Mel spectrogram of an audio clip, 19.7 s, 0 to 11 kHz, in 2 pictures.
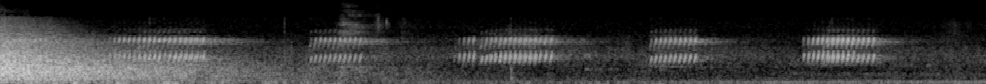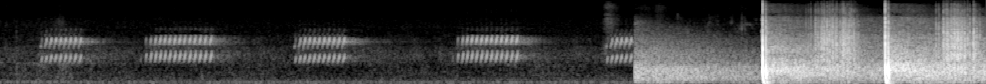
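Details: Frogs calling at night on a homestead during 4th of July fireworks; nasal, two-toned croaks repeated about every one and a half seconds, then loud fireworks bangs and crackling take over near the end.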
